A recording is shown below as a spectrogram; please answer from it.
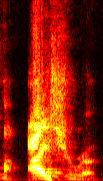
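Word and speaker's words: מעשר: means 10th in the Hebrew, and it's pronounced ma'ashara.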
